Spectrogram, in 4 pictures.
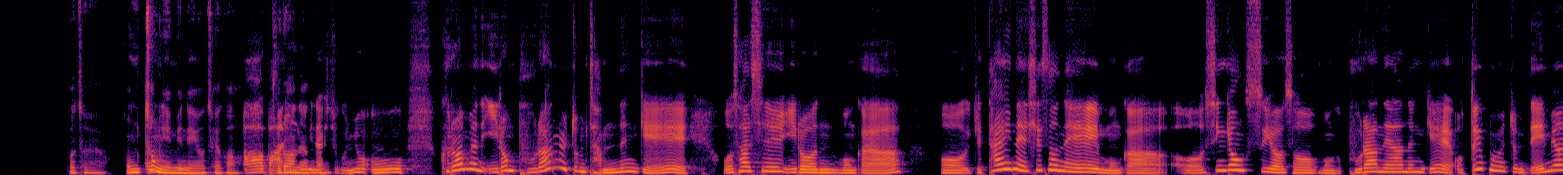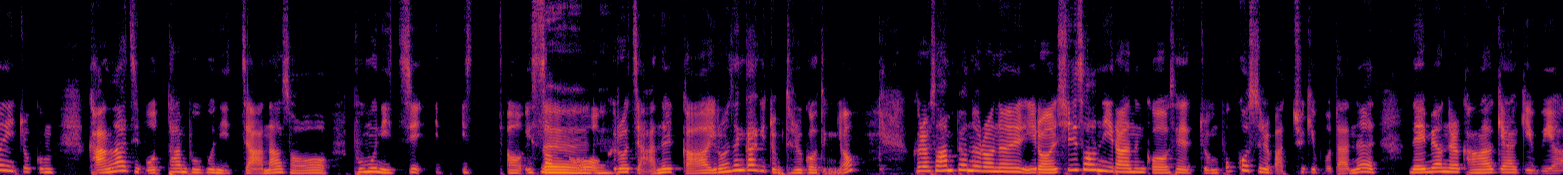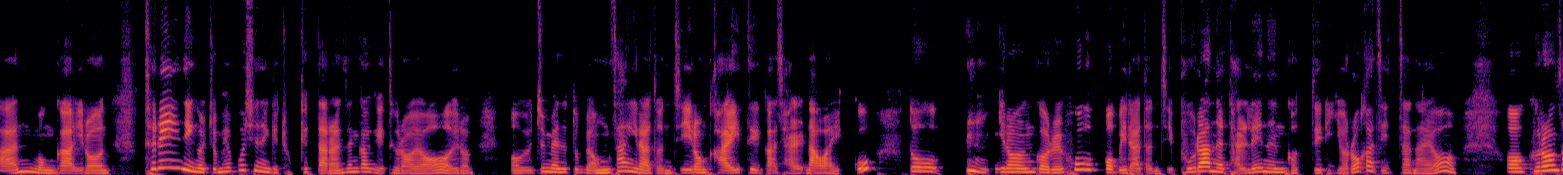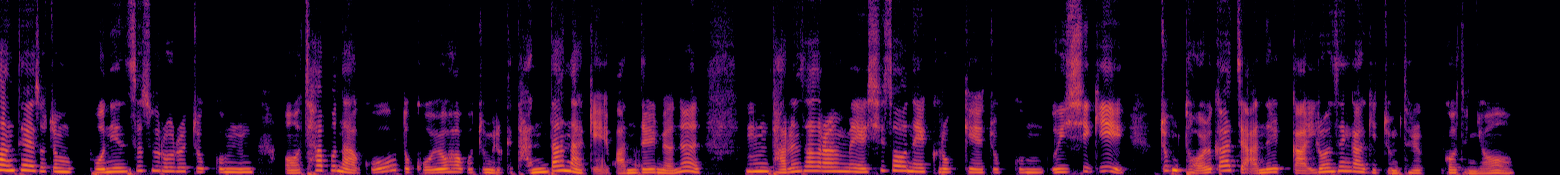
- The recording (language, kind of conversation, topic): Korean, advice, 다른 사람의 시선에 흔들리지 않고 제 모습을 지키려면 어떻게 해야 하나요?
- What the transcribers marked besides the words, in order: throat clearing; other background noise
